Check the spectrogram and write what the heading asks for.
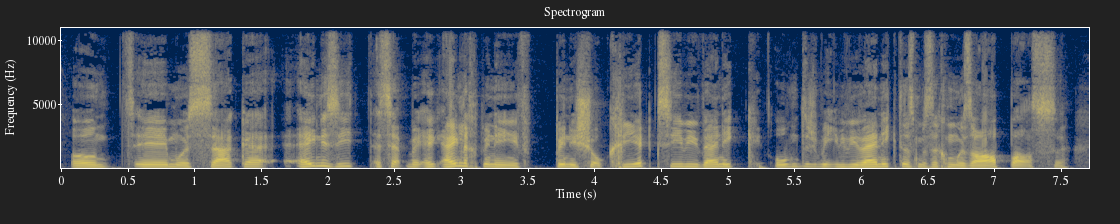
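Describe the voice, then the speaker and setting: A man with a Swiss German accent, chatting in a relaxed way on a podcast and explaining from his own experience. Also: fairly high pitch, fairly quick, dry recording, studio quality. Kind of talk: casual podcast chat.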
